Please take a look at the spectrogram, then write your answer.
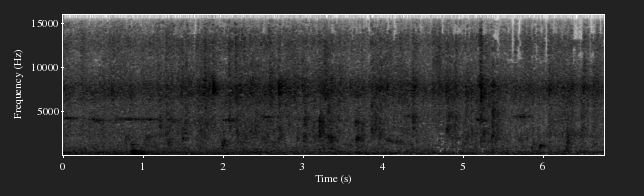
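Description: Steady rain falling outside, a constant, even wash of water noise with faint drips, fairly distant and unbroken for the whole stretch, with no voices.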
